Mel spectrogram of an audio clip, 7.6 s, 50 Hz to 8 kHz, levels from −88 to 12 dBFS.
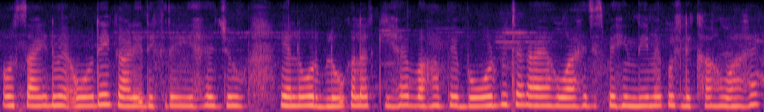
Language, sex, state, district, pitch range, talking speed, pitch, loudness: Hindi, female, Uttar Pradesh, Lalitpur, 230-240 Hz, 235 wpm, 235 Hz, -15 LUFS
